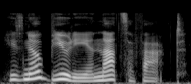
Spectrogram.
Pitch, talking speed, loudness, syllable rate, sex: 200 Hz, 220 wpm, -16 LUFS, 4.4 syllables/s, female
